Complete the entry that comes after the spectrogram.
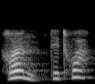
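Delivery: ordinary delivery, nothing marked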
